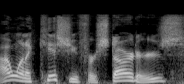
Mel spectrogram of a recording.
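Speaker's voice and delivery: normal talking voice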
